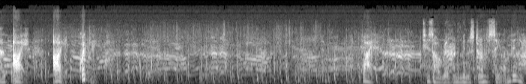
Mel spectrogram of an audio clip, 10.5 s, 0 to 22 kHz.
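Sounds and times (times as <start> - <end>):
hooves of three horses clip-clopping along a road near a colonial village: 0.0 - 10.5
laughter: 0.0 - 10.5
speech: 0.1 - 2.0, 7.2 - 7.8, 8.5 - 10.5.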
